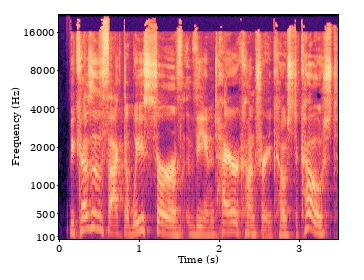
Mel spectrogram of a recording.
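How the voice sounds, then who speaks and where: With an American accent, a man speaks in a bright, sharp tone. His intonation is lively. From US Midwest, Chicago area. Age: 20s. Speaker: VTuber and IT support worker. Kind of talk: casual chat.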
